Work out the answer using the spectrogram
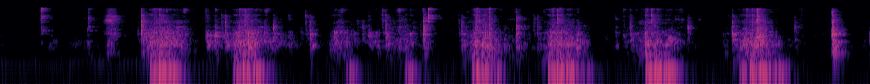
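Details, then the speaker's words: Yamaha Vega ZR motorcycle left unused a long time, kick-started before repair: repeated short low chuffs, engine very hard to start and never catches. "Ya, jadi kondisinya seperti itu ya, dinyalakan juga susah karena kondisinya memang sudah parah, karena kendaraan ini itu tadinya enggak digunakan ya, ataupun enggak dipakai, jadi nganggur terlalu lama."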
